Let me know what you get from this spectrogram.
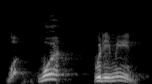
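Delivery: a partner called selfish, sputtering in mock outrage; mock indignant what. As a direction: imitate her shocked, offended disbelief. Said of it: "She'll go".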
